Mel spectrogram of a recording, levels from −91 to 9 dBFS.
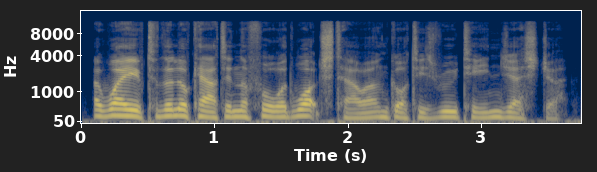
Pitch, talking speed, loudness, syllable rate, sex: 135 Hz, 240 wpm, -18 LUFS, 6.6 syllables/s, male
